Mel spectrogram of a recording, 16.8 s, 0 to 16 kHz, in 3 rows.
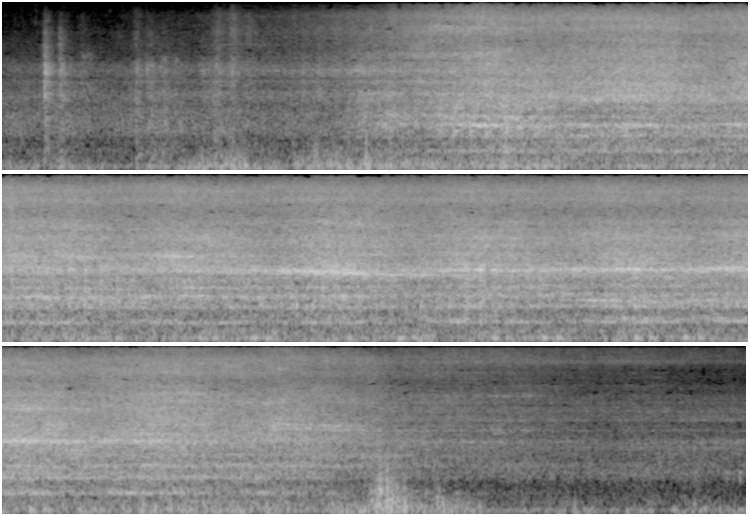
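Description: Hitachi Class 801 Azuma electric train running through a station at speed: the rush of wheels on rail builds up, stays loud with several steady whining tones for about ten seconds as the coaches pass close, then drops away abruptly near the end.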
